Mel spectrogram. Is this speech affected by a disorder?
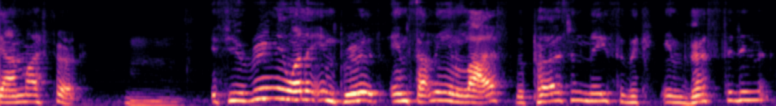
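Yes: cerebral palsy.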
